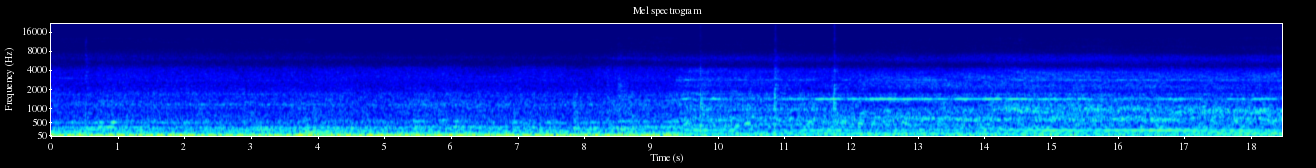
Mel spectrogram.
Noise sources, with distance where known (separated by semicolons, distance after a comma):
unidentified impact machinery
